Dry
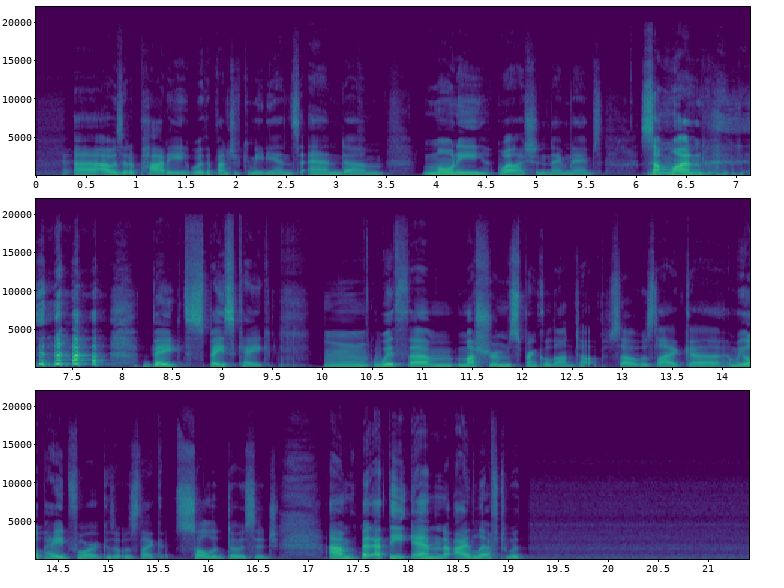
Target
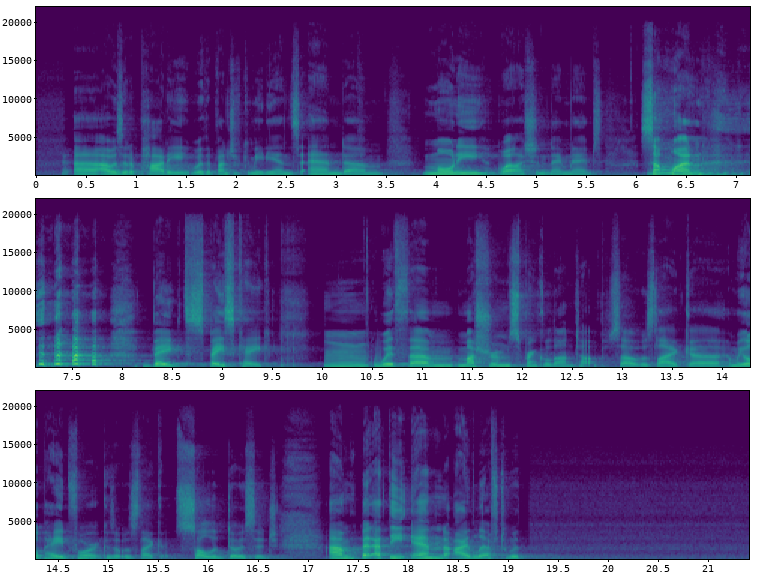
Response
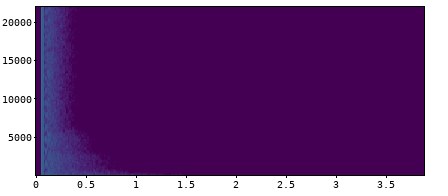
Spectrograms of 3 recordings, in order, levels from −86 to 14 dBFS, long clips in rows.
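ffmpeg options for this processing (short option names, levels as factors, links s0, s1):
-filter_complex "[0:a]asplit=2[s0][s1];[1:a]atrim=start_sample=2205,highshelf=f=8800:g=11[s2];[s1][s2]afir=irnorm=-1:irlink=0,volume=0.282[s3];[s0][s3]amix=inputs=2:normalize=0"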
